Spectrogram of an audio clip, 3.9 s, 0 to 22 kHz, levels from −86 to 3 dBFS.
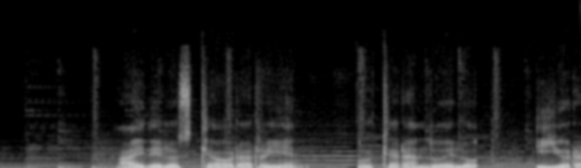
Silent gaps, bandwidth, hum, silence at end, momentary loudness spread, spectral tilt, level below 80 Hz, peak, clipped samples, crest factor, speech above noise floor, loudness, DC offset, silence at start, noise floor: none; 15 kHz; none; 0 s; 19 LU; -7 dB/octave; -38 dBFS; -8 dBFS; under 0.1%; 16 dB; 20 dB; -23 LUFS; under 0.1%; 0.2 s; -41 dBFS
